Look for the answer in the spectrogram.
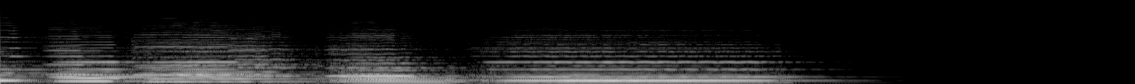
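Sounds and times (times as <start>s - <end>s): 
string quartet playing a slow piece: 0.0s - 8.5s.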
